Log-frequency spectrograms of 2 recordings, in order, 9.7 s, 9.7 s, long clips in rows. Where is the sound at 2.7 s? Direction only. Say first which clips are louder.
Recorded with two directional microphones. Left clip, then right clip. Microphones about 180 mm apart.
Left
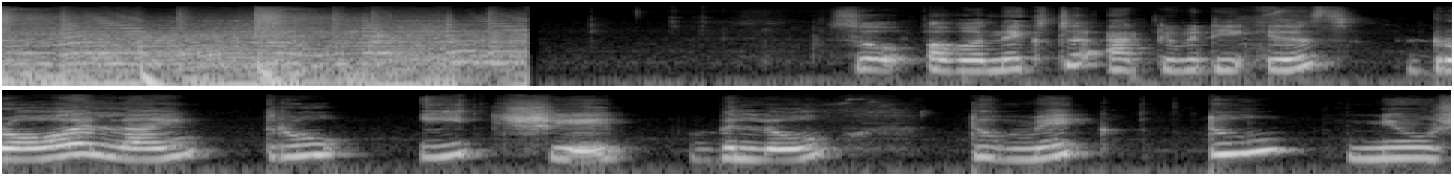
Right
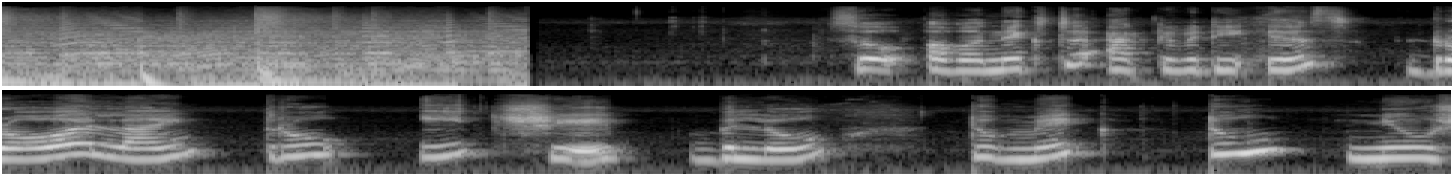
Right 4 dB; 45° right (ahead or behind).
